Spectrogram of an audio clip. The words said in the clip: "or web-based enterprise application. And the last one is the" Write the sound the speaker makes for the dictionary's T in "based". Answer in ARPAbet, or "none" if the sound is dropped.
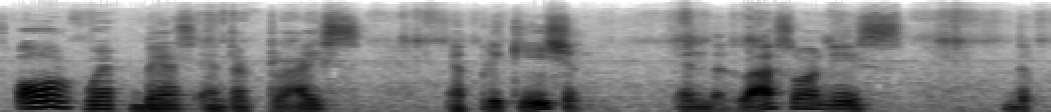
none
